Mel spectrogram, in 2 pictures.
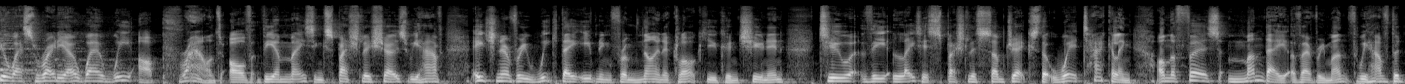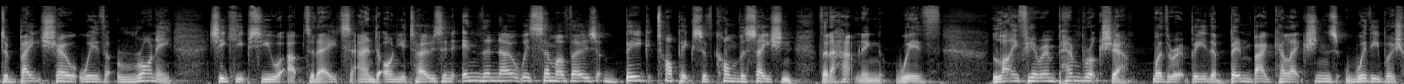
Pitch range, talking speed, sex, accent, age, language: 110-140 Hz, 185 wpm, male, British, 30-49, English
